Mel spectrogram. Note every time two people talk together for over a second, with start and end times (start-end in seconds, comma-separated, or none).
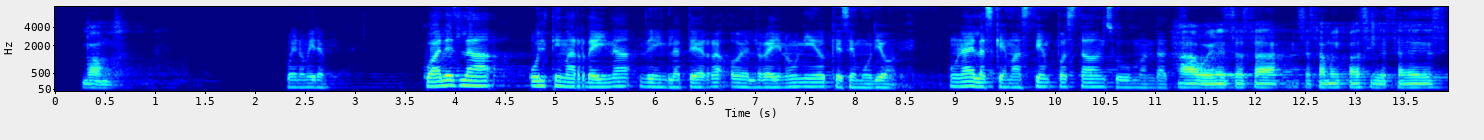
none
